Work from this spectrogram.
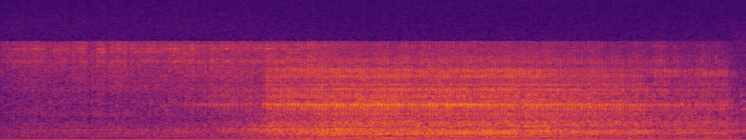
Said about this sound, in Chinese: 拖拉机和铆钉机。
